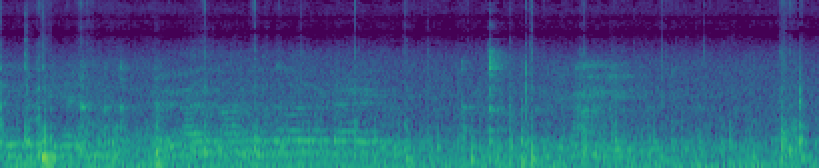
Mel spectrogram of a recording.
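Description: A metal valve clicks as it is turned by hand.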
